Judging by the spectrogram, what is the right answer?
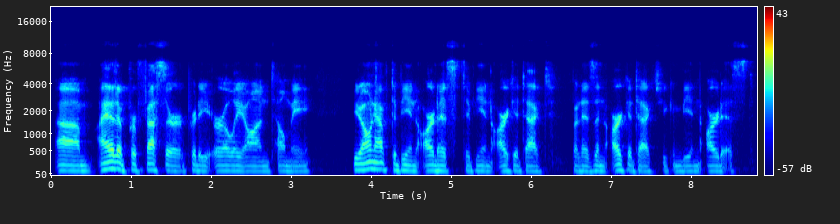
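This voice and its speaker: A young man, an architecture student, answering panel questions in a relaxed, casual way with fillers. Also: deep voice, normal speed, dull audio.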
